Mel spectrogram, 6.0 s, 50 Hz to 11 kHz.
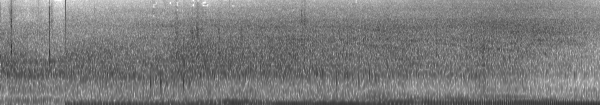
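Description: Volkswagen Golf 6 GTI's turbocharged four-cylinder with a custom titanium exhaust: a deep exhaust drone that comes in suddenly about half a second in as the car drives up. The note rises briefly, then falls steadily as the car comes up close and slows.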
